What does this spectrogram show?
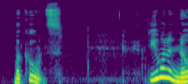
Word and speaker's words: Makoons: You say Makoons like this. Makoons.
